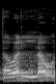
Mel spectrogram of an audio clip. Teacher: तवल्लौ यहाँ पर वाव लीन है, वाव साकिन से पहले ज़बर है तो वाव लीन हुआ, वाव लीन को नर्म आवाज़ के साथ जल्द पढ़ना है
